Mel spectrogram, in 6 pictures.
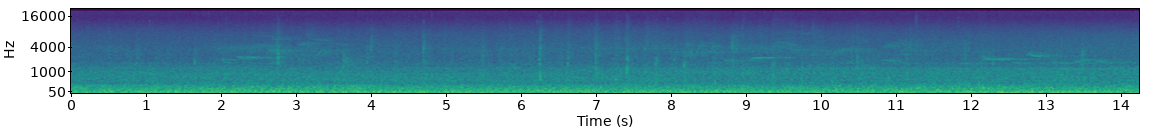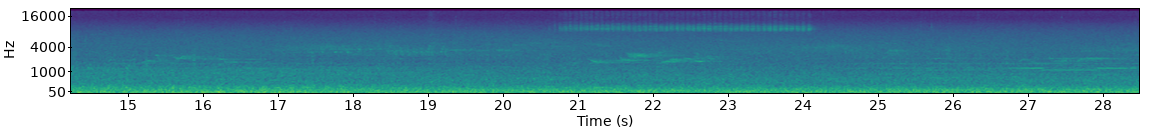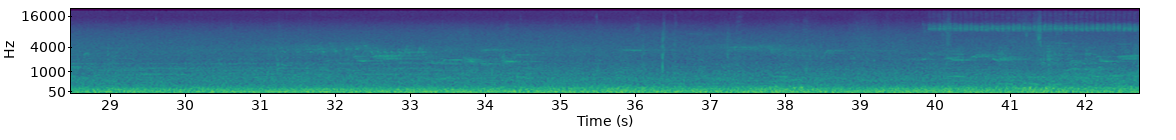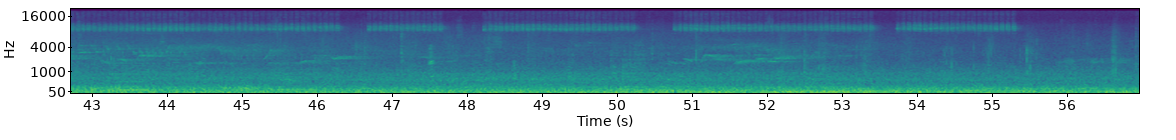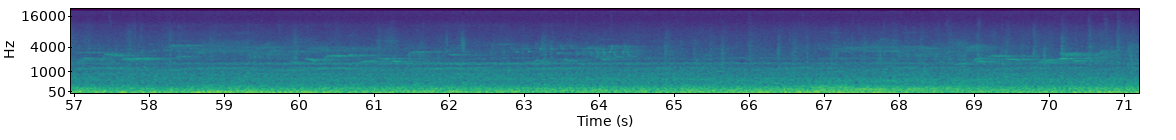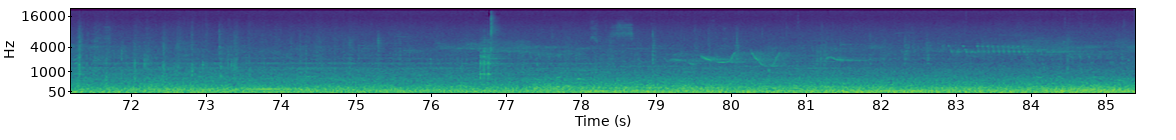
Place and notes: Adenauerweiher, Stadtwald Köln - evening ambience at pond
Stadtwald Köln, at pond Adenauerweiher, ambience /w joggers, a cricket, an aircraft and distant Autobahn traffic noise
(Sony PCM D50, Primo EM172)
